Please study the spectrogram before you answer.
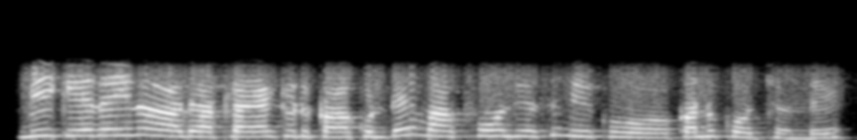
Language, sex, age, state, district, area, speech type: Telugu, female, 30-45, Andhra Pradesh, Chittoor, rural, conversation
